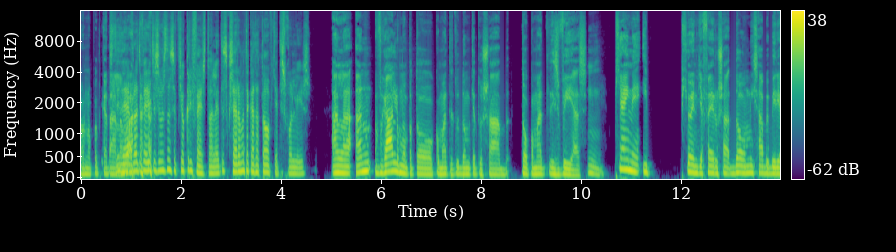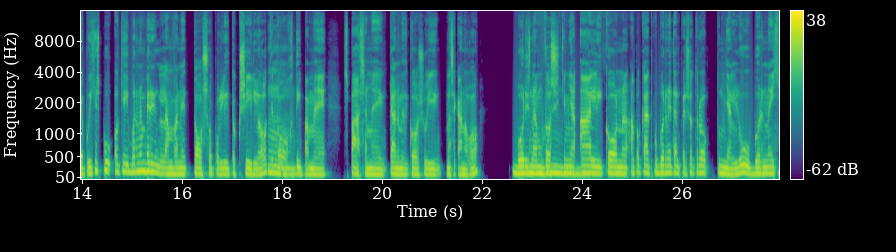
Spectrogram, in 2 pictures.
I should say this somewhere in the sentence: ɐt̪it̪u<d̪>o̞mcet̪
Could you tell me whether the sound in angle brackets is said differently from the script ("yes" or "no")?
no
